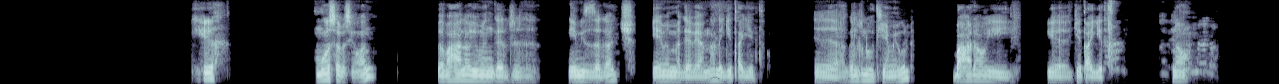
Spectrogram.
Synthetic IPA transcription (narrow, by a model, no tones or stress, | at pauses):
jɪh | mosəβsiho̞n | b̥əβahlawiməŋɡəd̪ | jɛmːizːəɡad͡ʒ | jɛməmːəɡəβjanːaləɡɛt̪ʼajɛt̪ʼ | aɡəlɡɨlo̞t̪jɛmːihul | bahlawi | jɛɡɛt̪ʼajɛt̪ʼ | nəw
